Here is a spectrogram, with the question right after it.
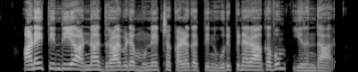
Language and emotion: Tamil, neutral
